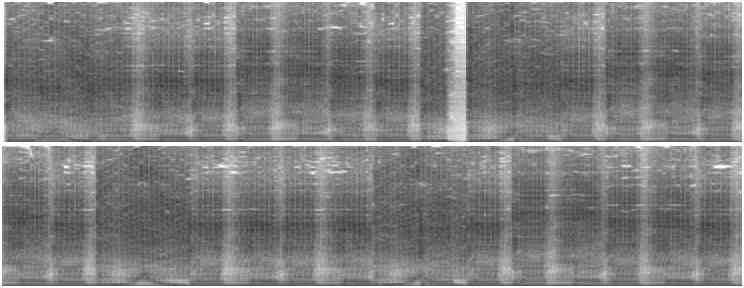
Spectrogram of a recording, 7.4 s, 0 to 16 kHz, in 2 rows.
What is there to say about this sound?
becop bass 12
Part of my becope track, small parts, unused parts, edited and unedited parts.
A bassline made in fl studio and serum.
A low grinding bassline alternating with reversed slopes at a 1/3 and 1/4 beat
grind, electronic, bass, synth, Xin, loop, wobble, techno, dubstep, sub, fl-Studio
